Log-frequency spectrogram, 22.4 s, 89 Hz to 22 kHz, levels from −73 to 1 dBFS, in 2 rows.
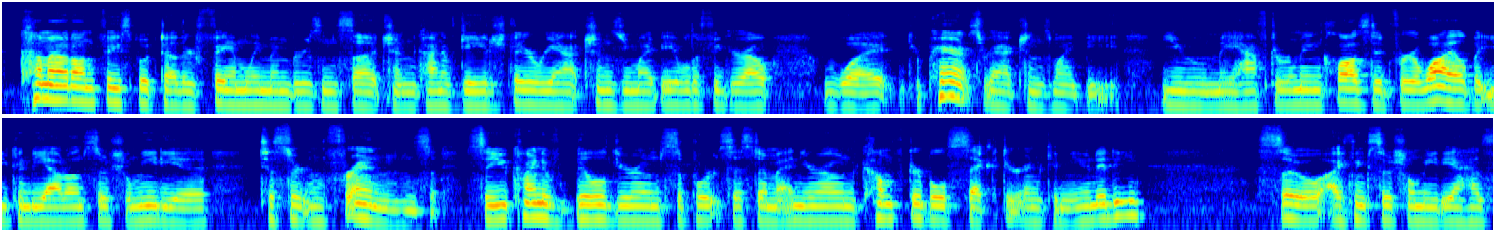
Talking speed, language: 190 wpm, English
